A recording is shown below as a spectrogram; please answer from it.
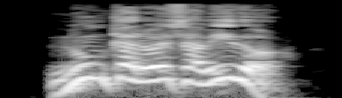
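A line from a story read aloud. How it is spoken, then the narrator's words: Shouting over loud noise. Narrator (Spanish): gritó Harry a Hagrid para hacerse oír sobre el estruendo del carro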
